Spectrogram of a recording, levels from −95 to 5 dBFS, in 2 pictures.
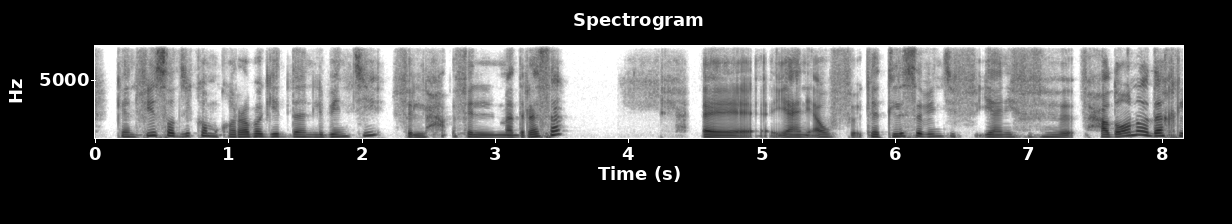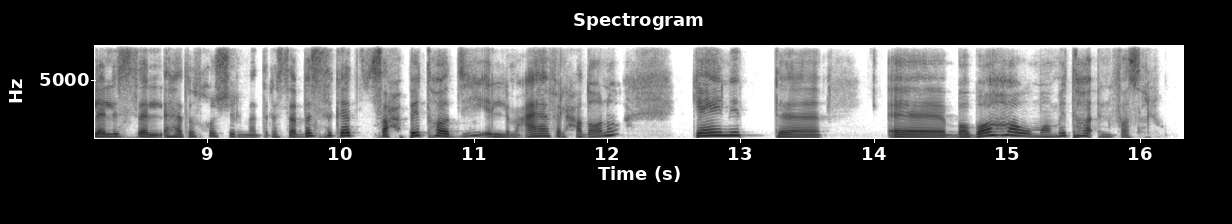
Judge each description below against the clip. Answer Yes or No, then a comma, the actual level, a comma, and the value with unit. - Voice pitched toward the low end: No, medium, 185 Hz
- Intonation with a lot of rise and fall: Yes, wide, 5.7 semitones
